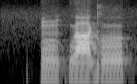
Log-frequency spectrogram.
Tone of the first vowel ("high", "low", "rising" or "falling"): low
